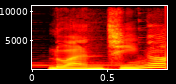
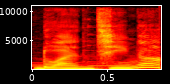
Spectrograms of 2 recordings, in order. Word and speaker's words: 闹钟: 妈妈把闹钟调到 5点，闹钟台语念作卵琴啊，卵琴啊，客语念作闹钟，闹钟。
